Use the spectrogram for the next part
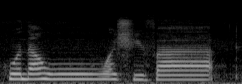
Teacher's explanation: terdapat bacaan idgham biguna sebab tanwin bertemu dengan wawu. Wa shifa'u, terdapat mad wajib mutasil sebab mad tabi'i bertemu dengan hamzah dalam satu kalimat.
